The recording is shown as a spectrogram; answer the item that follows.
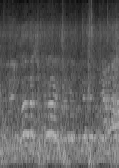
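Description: Several people's voices chattering in the background, with one sharp knock of a knife blade against the wooden chopping block near the end.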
